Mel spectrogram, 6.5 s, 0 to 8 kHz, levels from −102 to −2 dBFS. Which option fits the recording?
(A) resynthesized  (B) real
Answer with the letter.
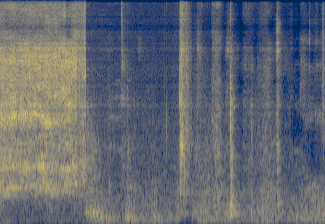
A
